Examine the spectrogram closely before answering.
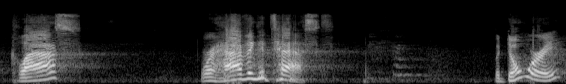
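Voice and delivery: loud, bright announcing teacher; mock teacher. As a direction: play a teacher breaking news to the class. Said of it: "It's like".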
